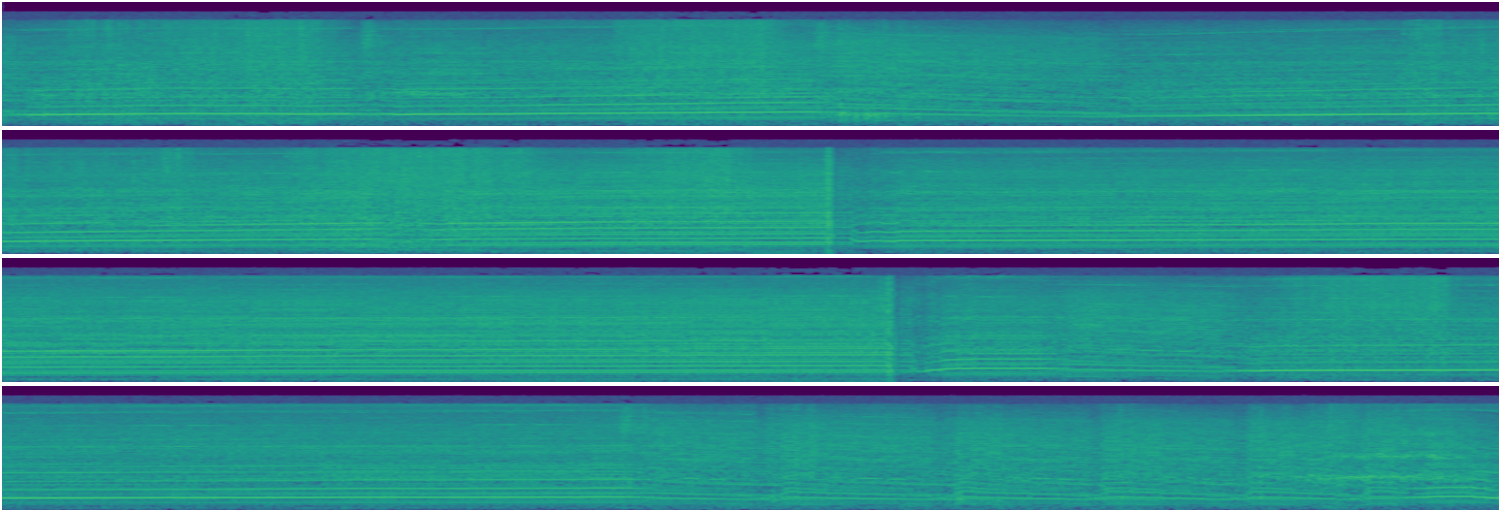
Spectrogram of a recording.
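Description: A race car engine roars at high revs, rising in pitch as it speeds up and dropping sharply at each gear change.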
